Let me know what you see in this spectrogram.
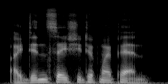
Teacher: Now stress on took. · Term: primary stress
